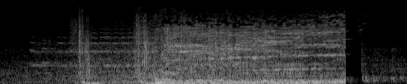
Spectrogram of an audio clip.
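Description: Film soundtrack: a swell that rises and is marked by two sharp clicks about a second in, then loud music that cuts off abruptly shortly before the end.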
